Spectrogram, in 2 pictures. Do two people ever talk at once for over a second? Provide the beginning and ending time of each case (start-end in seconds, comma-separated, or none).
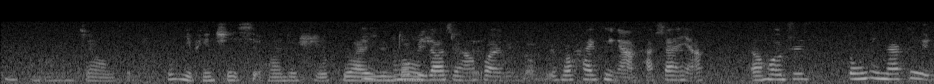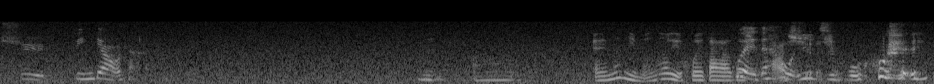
3.6-5.1, 16.7-17.9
